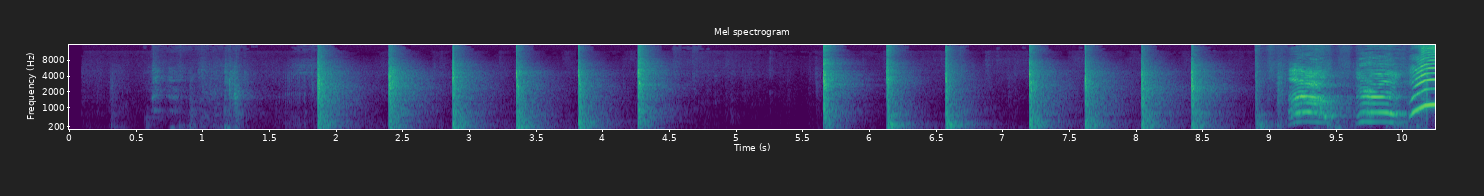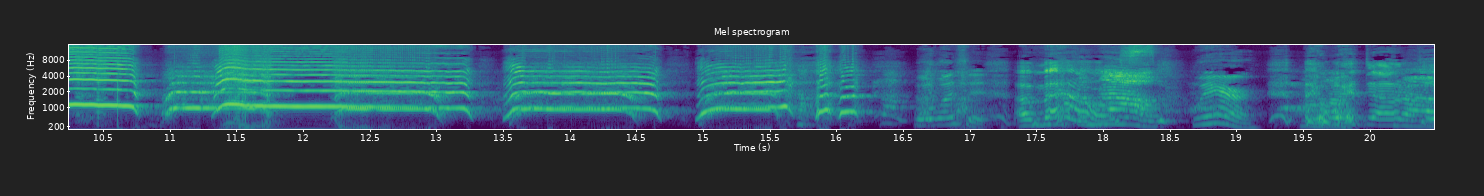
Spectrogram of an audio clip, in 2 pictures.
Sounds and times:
Speech: 16.6 - 20.4.

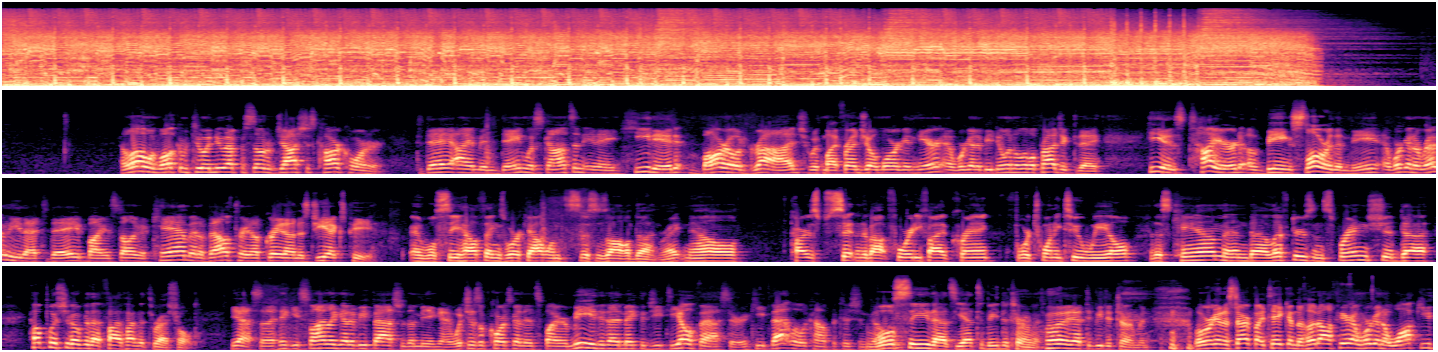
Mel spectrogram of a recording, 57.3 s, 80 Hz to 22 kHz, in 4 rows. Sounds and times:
Speech: 15.5 - 57.3.

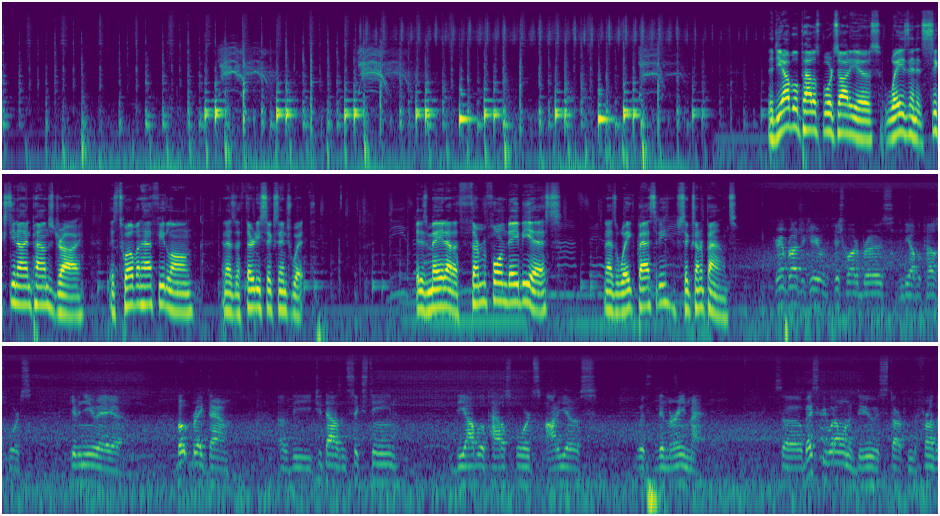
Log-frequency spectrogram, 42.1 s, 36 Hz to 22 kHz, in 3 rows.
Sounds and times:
Music: 0.0 - 34.0, 34.9 - 42.1
Speech: 11.5 - 18.6, 20.1 - 28.5, 29.1 - 30.0, 30.7 - 31.5, 32.2 - 34.0, 34.9 - 37.0, 37.6 - 38.7, 39.7 - 42.1.

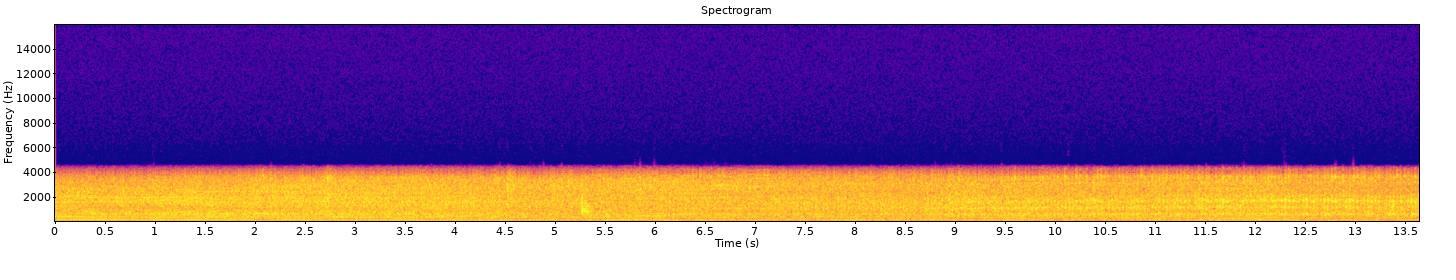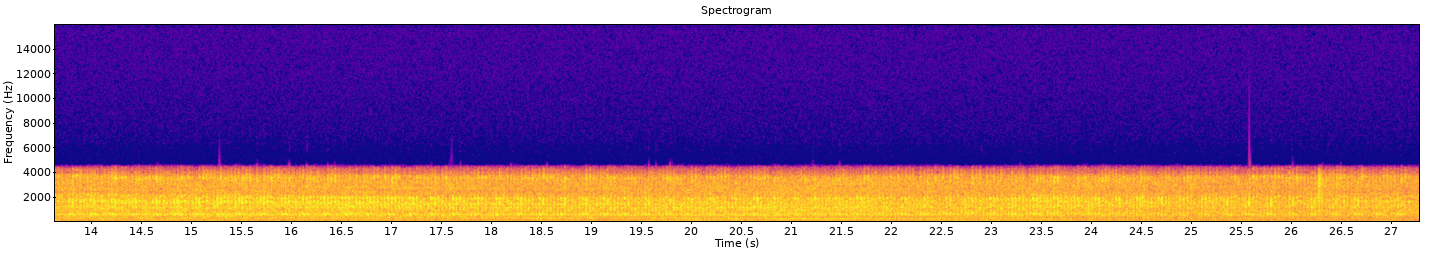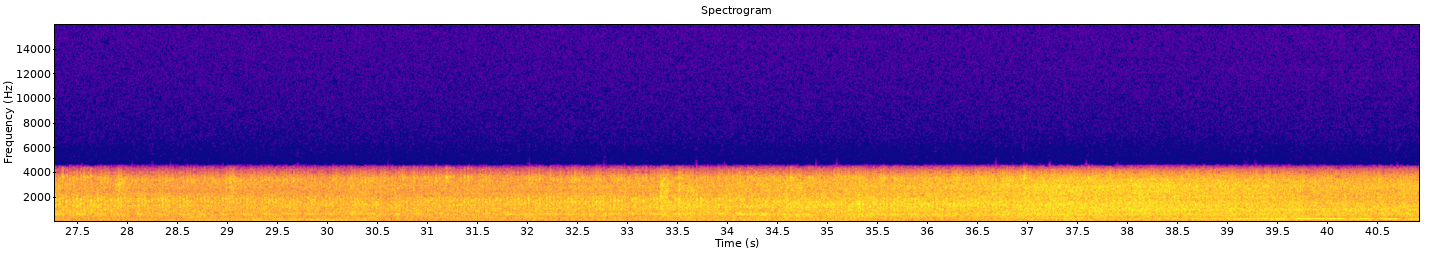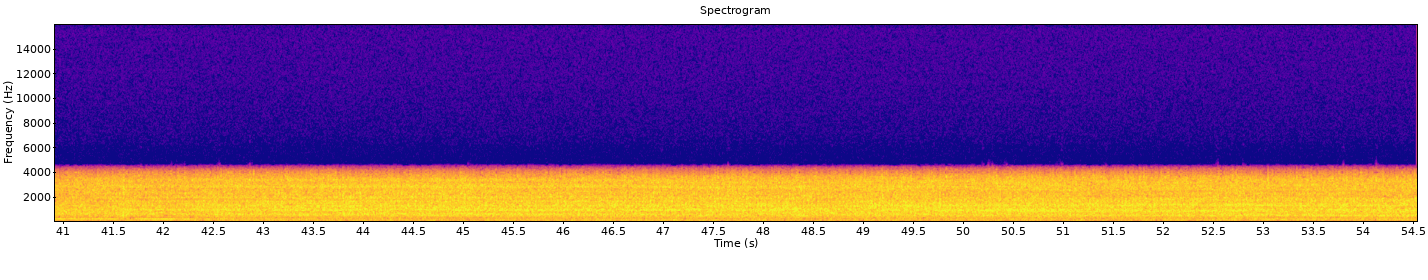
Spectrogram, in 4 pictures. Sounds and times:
Vehicle: 0.0 - 54.5.

